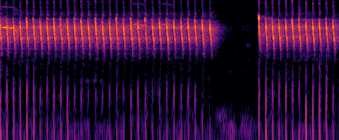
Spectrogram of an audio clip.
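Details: Rapid high rattling trill from a bar-winged prinia in energetic ngebren song, lasting nearly three seconds, then a short silence and a fresh burst.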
